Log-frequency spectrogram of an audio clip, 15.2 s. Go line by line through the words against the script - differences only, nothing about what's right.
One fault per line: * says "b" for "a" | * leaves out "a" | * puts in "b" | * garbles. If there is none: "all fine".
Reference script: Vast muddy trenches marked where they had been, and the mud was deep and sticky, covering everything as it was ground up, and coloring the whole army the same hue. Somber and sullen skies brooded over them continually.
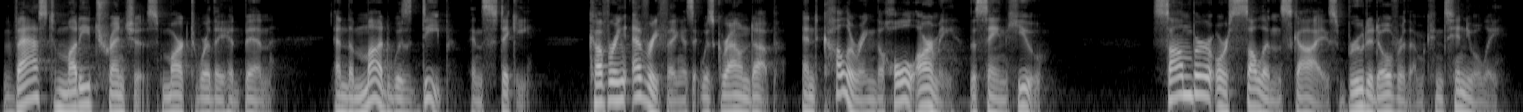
* says "or" for "and"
